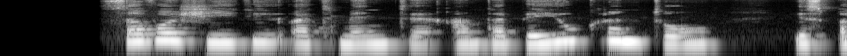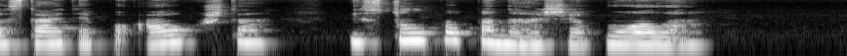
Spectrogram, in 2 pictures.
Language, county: Lithuanian, Kaunas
